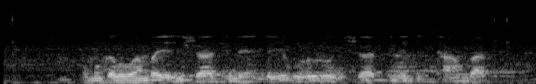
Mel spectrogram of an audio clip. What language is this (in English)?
Kinyarwanda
